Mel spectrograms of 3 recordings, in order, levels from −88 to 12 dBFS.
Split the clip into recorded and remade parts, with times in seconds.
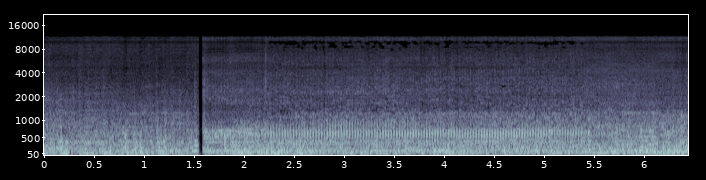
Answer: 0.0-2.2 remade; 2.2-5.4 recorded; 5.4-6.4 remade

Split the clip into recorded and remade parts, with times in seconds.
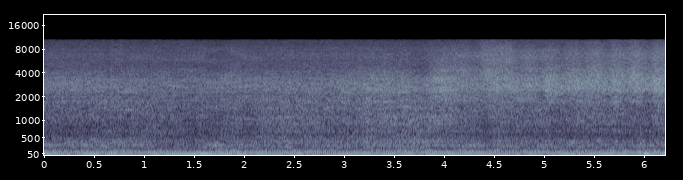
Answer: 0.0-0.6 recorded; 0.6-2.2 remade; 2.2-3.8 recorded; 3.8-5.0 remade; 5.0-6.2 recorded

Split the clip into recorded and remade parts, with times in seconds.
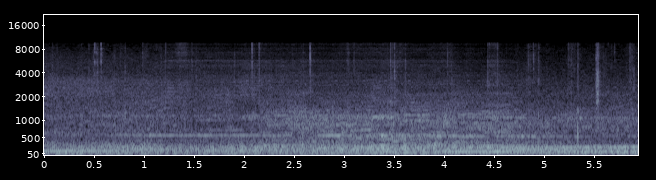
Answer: 0.0-1.2 recorded; 1.2-4.7 remade; 4.7-5.9 recorded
